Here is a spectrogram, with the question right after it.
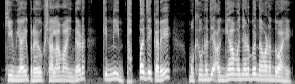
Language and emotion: Sindhi, disgusted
